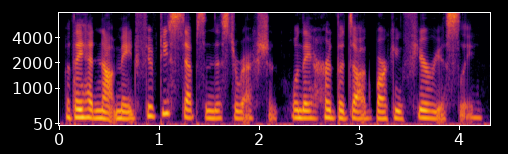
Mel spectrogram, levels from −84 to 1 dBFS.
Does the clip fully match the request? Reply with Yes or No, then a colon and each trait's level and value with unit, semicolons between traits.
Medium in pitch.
No: high, 200 Hz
